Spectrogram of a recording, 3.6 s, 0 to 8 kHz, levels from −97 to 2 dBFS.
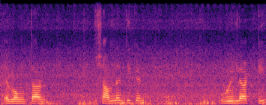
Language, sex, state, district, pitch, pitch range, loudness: Bengali, male, West Bengal, North 24 Parganas, 160 Hz, 155-175 Hz, -18 LUFS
